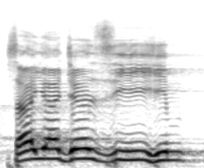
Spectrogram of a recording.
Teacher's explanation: Jim sukun yang mati asli dengan kalimat qalqalah sugro. Jangan lupa dipantulkan.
